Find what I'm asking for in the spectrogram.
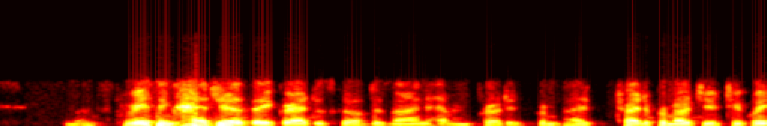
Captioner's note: laugh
